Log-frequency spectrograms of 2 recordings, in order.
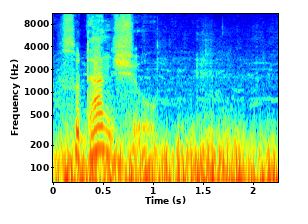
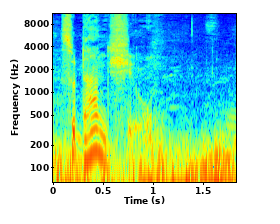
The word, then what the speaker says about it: Sudhanshu: Sudanshu. These guys have some exotic names. Sudanshu. Just 18 to get now. Rhymes with Vasu.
